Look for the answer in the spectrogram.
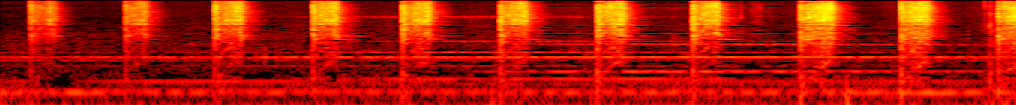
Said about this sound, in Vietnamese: Nó cầm con dao, khua khua, đoạn nó liếc vào cái tảng đá mài ngay bên cạnh cái bàn inox.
